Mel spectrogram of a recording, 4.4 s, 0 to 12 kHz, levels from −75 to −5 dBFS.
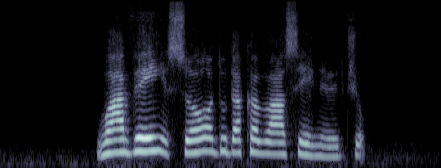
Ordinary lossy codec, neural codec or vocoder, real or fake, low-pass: Opus, 16 kbps; codec, 16 kHz in and 24 kHz out, 0.6 kbps, FocalCodec, streaming, 2048 codes; fake; 10.8 kHz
